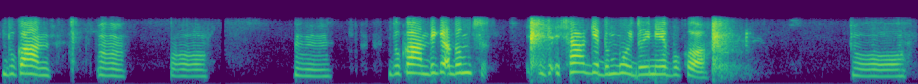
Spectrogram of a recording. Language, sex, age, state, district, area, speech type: Manipuri, female, 45-60, Manipur, Imphal East, rural, conversation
